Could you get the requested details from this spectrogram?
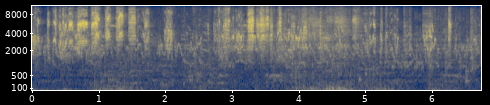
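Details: Green budgerigars chatter with quick, irregular high chirps and squawks, about two or three a second, growing louder around the middle, then easing slightly.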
